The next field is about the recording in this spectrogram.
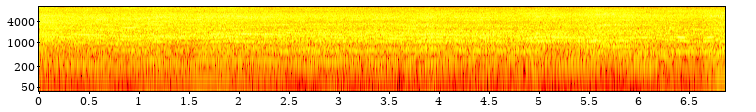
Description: Strange noise near stearing pump (Lenkpumpe)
